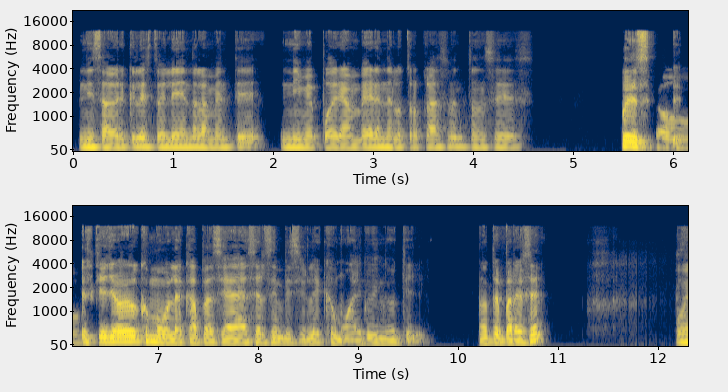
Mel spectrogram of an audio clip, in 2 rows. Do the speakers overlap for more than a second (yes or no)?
no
